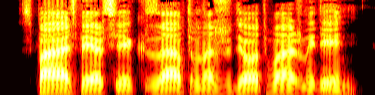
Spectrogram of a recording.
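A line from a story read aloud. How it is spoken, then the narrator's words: Grumbling mutter. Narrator (Russian): пробурчал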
